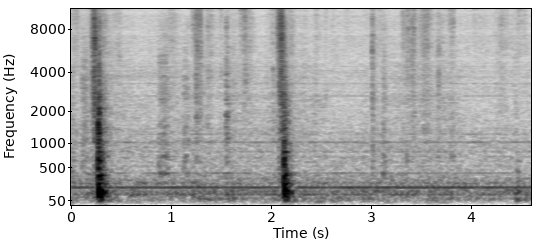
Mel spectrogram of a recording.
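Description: Hands kneading a ball of corn masa dough on a plastic cutting board: two sharp thumps about two seconds apart as the dough is pressed down onto the board, with faint squeezing and rustling between them.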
